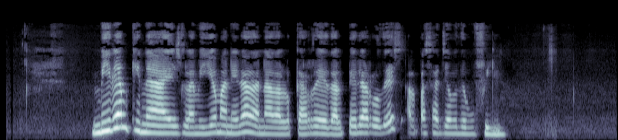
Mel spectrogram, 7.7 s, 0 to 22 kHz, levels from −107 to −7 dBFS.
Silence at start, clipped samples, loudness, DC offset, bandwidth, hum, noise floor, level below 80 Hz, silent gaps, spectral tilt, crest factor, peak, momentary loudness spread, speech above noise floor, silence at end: 1.15 s; under 0.1%; -25 LUFS; under 0.1%; 11.5 kHz; none; -67 dBFS; -80 dBFS; none; -5.5 dB/octave; 22 dB; -4 dBFS; 15 LU; 43 dB; 1.4 s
